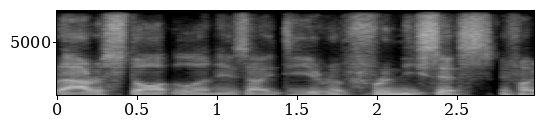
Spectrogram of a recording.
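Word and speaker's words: phronesis: the book about Aristotle and his idea of frenesis if I pronounce that correctly you do thank you I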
